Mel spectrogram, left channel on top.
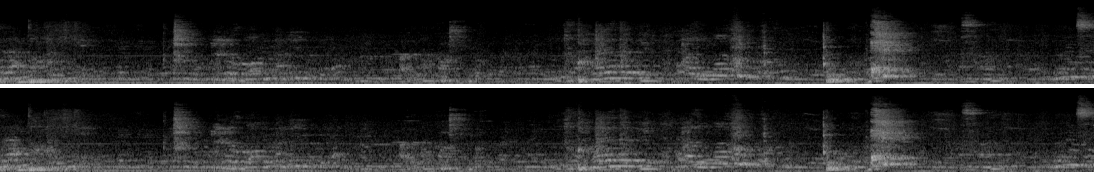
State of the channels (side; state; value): both; normal; correlation 0.64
